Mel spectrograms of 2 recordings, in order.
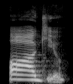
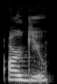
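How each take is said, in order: First: Said in a New York accent with an aw vowel. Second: Said in a standard American accent with the R. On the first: "New York does more of a A W" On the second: "standard American English, we just say argue"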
